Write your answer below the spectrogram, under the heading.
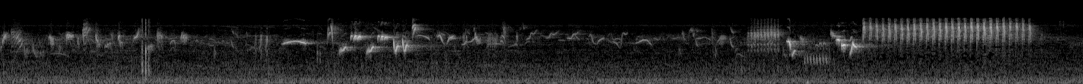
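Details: Varied twittering and whistled phrases from a nightingale, locally sikatan londo, with a few loud sharp notes, then a long harsh buzzy rattle held steadily for nearly two seconds.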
